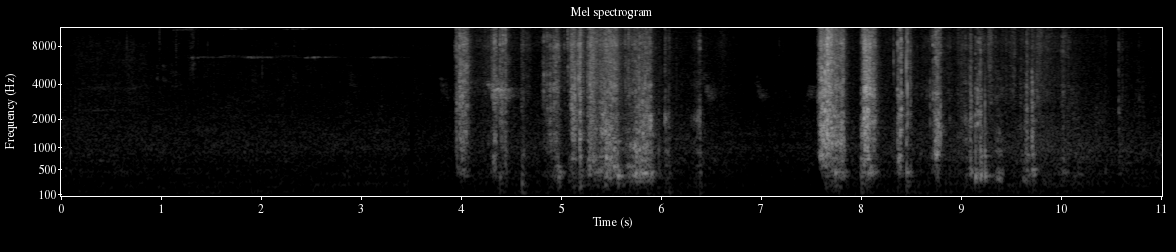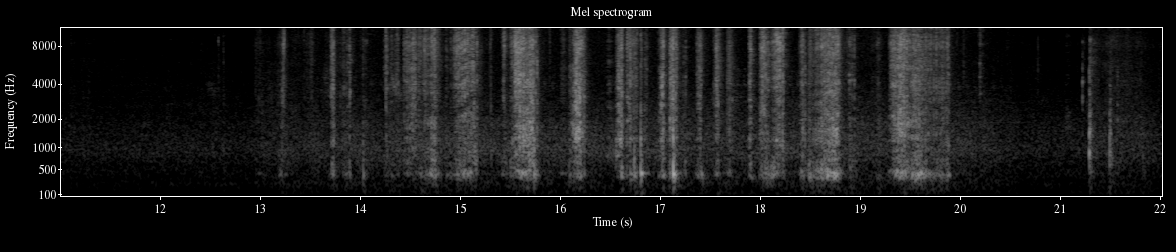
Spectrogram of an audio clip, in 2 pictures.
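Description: Repeated scraping and rubbing strokes as thick pond-mud slurry is scraped out of a plastic flowerpot into another pot. They come in three spells after a quiet start, the longest in the second half.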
